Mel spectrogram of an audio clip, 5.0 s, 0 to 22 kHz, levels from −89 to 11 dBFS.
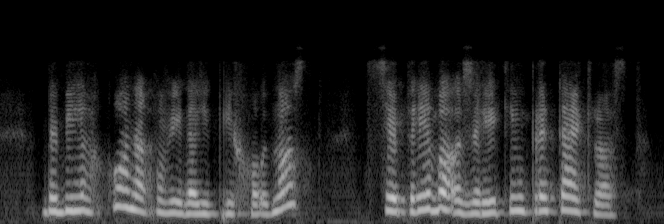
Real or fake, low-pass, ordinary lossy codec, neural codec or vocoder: fake; 7.2 kHz; Opus, 32 kbps; codec, 16 kHz, 1 kbps, FreqCodec, smaller model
